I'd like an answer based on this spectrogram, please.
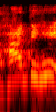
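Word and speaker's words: هذه: Same with Hadihi. So Hadihi is written like this, but actual pronunciation is Hadihi. It's like there's an alif after the ha.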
